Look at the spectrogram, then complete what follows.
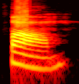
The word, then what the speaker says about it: palm: L is silent over here, so it is palm.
